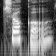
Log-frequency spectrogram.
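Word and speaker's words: txoko: The word choco, spelled with a TX, means corner in the Basque language, in the sense of being a cozy, secret place.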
